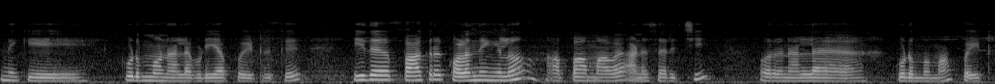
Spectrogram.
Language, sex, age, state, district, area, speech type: Tamil, female, 60+, Tamil Nadu, Dharmapuri, urban, spontaneous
